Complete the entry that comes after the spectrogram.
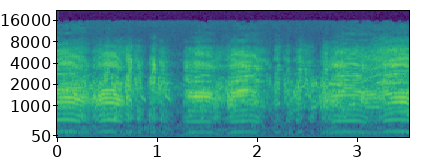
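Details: Mature and young African geese in a backyard flock, calling together: loud, harsh, nasal honks with rich harmonics, overlapping in bursts roughly every second, several birds at once.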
